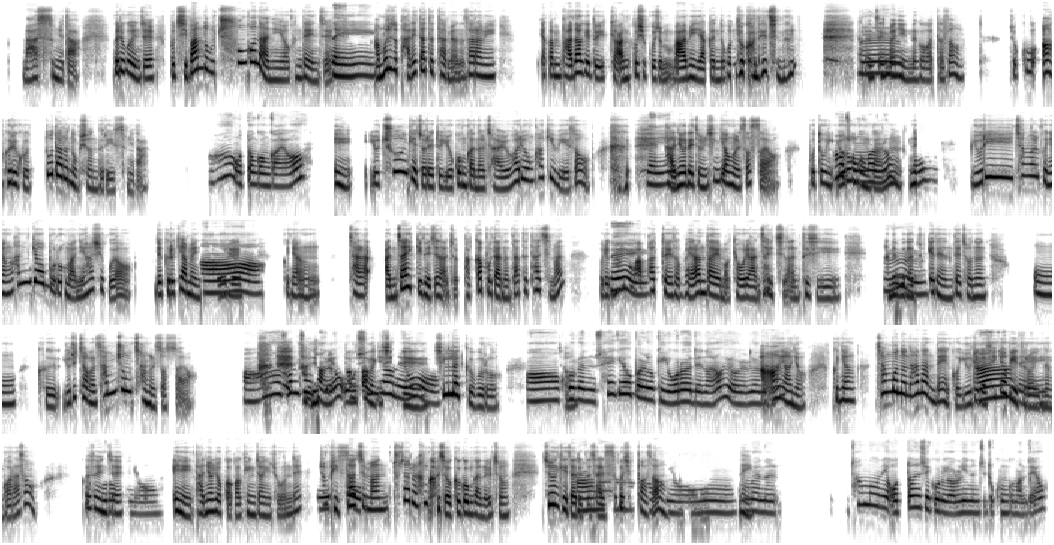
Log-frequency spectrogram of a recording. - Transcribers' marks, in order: tapping; laughing while speaking: "노곤노곤해지는"; laugh; laugh; other background noise; laughing while speaking: "한 거죠"
- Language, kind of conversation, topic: Korean, podcast, 집에서 가장 편안한 공간은 어디인가요?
